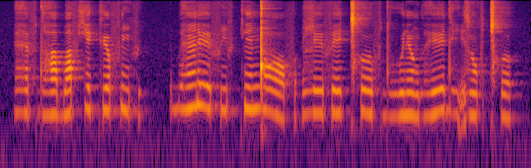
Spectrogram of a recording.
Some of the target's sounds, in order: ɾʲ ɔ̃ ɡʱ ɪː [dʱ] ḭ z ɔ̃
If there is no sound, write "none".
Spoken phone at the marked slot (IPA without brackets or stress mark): dʱ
